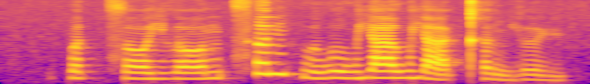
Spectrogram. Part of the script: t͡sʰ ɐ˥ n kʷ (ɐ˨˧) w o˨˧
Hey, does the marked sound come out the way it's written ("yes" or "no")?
yes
